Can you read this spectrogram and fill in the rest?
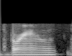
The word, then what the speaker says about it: Brown: It's spelled D-U-A-N-A. My last name is Brown, B-R-O-W-N.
